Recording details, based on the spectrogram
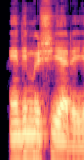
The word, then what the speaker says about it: Muschietti: Andy and Barbara Muschietti. Am I saying that right? I always get nervous and I say it wrong. How do you say their name? Please help me. – Andy Muschietti, yeah.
